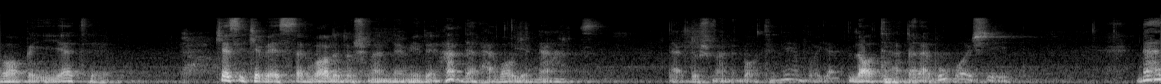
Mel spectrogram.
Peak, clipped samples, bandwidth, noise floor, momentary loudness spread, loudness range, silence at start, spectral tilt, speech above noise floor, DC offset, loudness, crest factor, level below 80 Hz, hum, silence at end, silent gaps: -2 dBFS; under 0.1%; 9.4 kHz; -43 dBFS; 20 LU; 7 LU; 0 s; -7 dB/octave; 22 dB; under 0.1%; -22 LUFS; 20 dB; -48 dBFS; none; 0 s; none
